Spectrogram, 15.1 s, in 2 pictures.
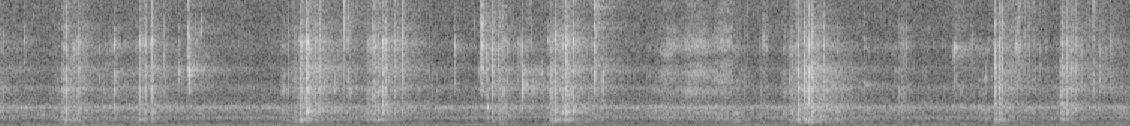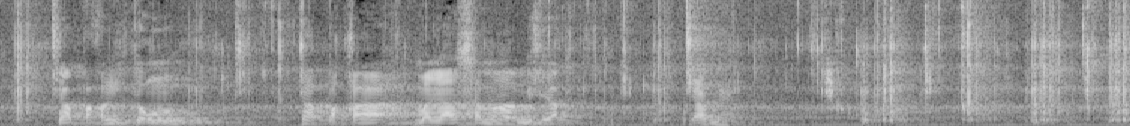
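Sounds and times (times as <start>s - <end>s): crunching crispy food in mouth: 0.0s - 8.0s, 11.4s - 15.0s.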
